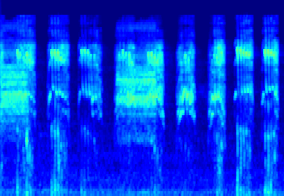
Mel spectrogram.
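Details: Oriental magpie-robin (kacer), male and female in breeding condition, used as a lure for catching wild birds: loud, rich, high-pitched song bursts of about half a second. About eight phrases in four seconds, separated by short gaps.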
